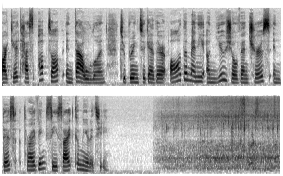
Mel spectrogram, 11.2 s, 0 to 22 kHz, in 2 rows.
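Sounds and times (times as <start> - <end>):
speech: 0.0 - 7.8
chicken in curried batter sizzling in a hot pan: 8.6 - 11.1.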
